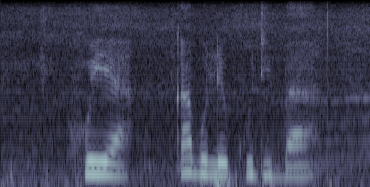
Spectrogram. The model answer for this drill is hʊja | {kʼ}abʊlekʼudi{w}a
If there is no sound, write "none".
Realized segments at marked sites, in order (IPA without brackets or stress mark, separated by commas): kʼ, b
